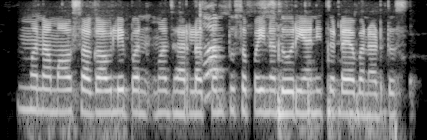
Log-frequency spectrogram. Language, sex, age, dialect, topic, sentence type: Marathi, female, 18-24, Northern Konkan, agriculture, statement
